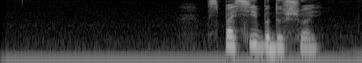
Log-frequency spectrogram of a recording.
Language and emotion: Russian, positive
